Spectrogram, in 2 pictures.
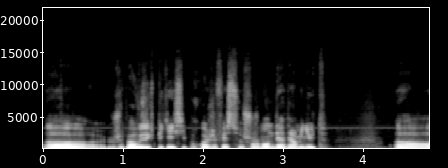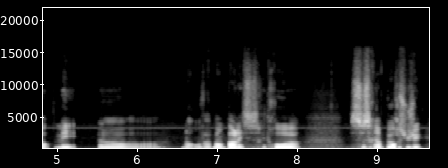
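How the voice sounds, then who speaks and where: Low-voiced man teaching. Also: fairly even intonation, moderate pace, warm tone, no echo. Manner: hesitant, many fillers and restarts; addresses the learner informally, patient explaining. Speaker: Russian language teacher. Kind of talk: spoken language lesson.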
